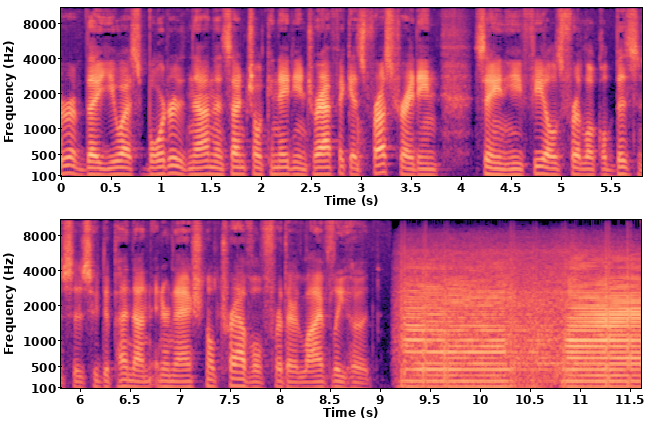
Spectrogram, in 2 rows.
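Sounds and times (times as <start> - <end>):
speech: 0.0 - 9.8
664-foot upbound freighter deep horn sounding a warning to a sailboat on the St. Clair River: 9.1 - 11.5.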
